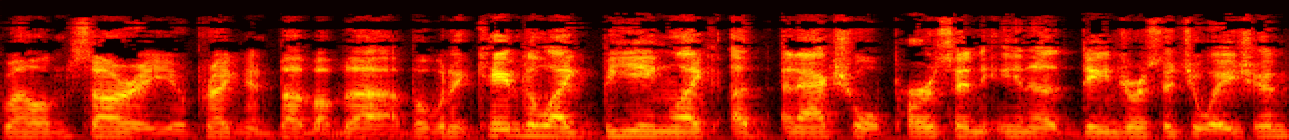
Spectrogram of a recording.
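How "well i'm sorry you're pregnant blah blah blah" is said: stiff, wooden, awkward, lifeless delivery. Imitating an actor playing a doctor: imitating a stiff doctor. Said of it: "the stiff doctor".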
